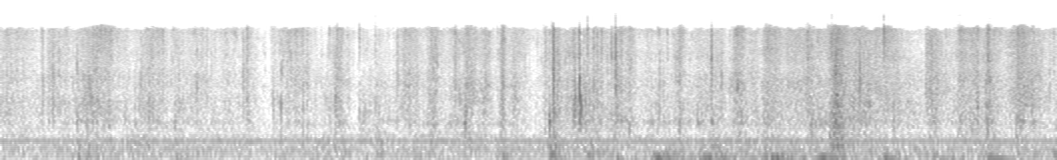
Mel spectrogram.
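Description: Faint crinkling and small irregular clicks from gloved hands rolling and pressing a wet, filled sheet of fresh tofu skin, over a steady low hum.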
